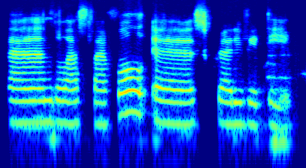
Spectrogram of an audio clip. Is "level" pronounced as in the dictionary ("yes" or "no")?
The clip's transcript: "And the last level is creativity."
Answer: no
